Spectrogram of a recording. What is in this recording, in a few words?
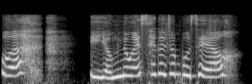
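Vox Victory, Korean; Talisha; kings raid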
